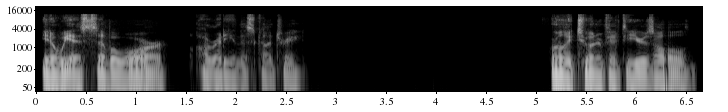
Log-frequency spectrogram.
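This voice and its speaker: A man's voice: lowish voice, fairly even intonation, normal speed, vocal fry, warm tone, no echo, clean studio sound. An American man in his late fifties giving an informal motivational business talk, earnest and conversational, repeating phrases for emphasis. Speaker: company founder hosting a broker announcement meeting.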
